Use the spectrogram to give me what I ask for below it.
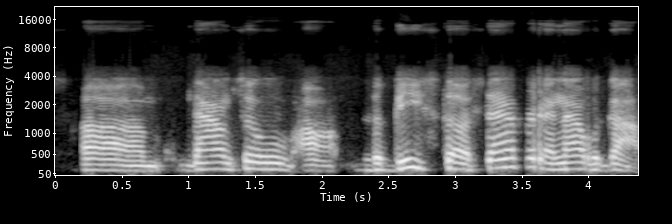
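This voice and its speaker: With a New York accent, a man speaks at a fairly high pitch with ordinary pitch variation, in a dry, close sound with no echo. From New York City. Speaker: caller. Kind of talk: casual chat. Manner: halting.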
